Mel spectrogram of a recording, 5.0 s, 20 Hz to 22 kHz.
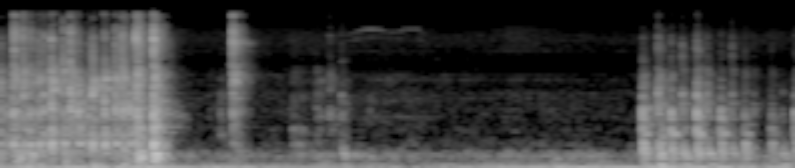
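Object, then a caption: Plastic wireless keyboard. Fingertips rapidly press the round keycaps of a compact gray plastic AJAZZ 308i Bluetooth keyboard with a hollow shell, resting on a bed. Dense bursts of light, clicky typing taps open and close the clip, separated by a quieter pause with a few isolated taps over a steady low hum.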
